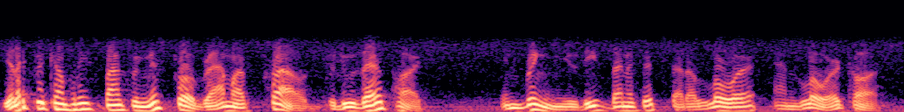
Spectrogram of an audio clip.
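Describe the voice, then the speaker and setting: A man's voice: lowish voice, very animated, a little hiss or hum. American man, tinny 1940s radio announcer. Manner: formal, measured, promotional delivery. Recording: tinny 1940s radio broadcast, music behind.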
